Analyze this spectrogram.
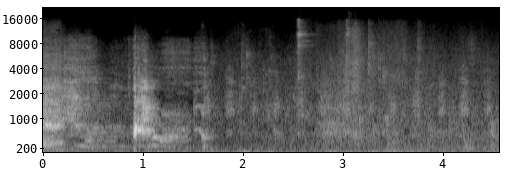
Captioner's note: dog barks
